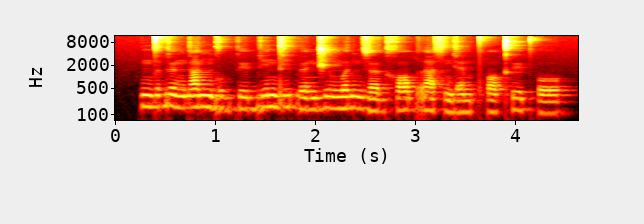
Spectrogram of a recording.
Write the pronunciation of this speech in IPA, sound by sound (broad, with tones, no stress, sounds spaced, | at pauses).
n d ə˨˦ ɡ ø˧˩ ŋ ɡ a˨˦ ɡ ŋ ɡ u˩ ɡ k y˩ b i˨˦ n d i˨˦ b ø˩ n d͡ʒ i˧˩ ŋʷ ɛ˨˦ ɡ n z œ˩ ɡ x ɔ˨˦ b r a˧˩ s ŋ ɡ ɛ˩ m pʰ ɔ˩ kʰ y˧˩ pʰ o˩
